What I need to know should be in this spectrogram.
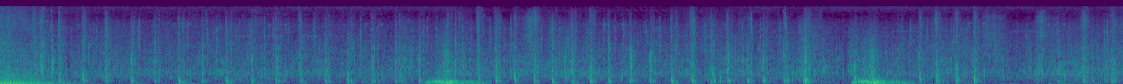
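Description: Footsteps tread steadily on grass and dirt.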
